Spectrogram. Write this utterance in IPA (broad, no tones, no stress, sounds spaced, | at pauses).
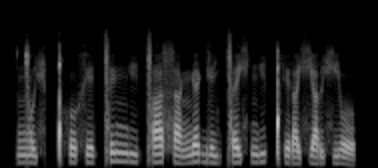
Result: ŋ͡ǀ o ç ǃʰ o x e ǀ ɪ ŋ i ǀ a ɬ a ŋ ɛ ɡ e j ǀ ɛ ç ŋ i ǃʰ ɪ ɾ a ç a ɾ ʊ ç j o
